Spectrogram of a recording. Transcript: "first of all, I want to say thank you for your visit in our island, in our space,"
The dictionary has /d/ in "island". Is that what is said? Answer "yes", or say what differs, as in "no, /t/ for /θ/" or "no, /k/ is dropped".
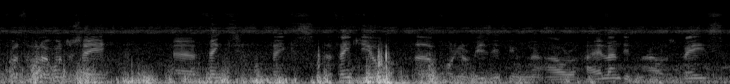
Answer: yes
